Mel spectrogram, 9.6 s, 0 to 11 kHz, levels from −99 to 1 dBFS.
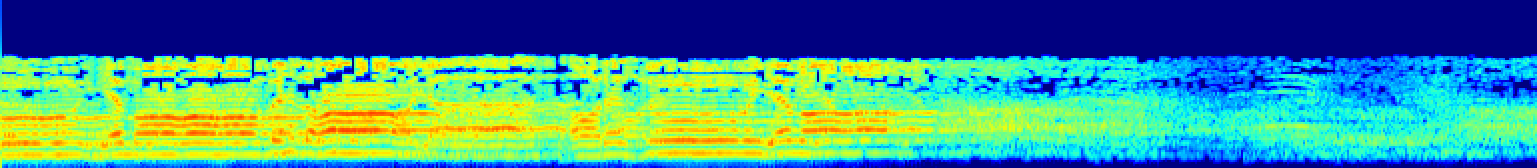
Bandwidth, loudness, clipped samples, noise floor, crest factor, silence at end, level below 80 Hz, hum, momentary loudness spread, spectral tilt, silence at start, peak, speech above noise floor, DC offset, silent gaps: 4.1 kHz; -21 LUFS; under 0.1%; -50 dBFS; 18 dB; 0 s; -86 dBFS; none; 19 LU; -8 dB/octave; 0 s; -6 dBFS; 32 dB; under 0.1%; none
